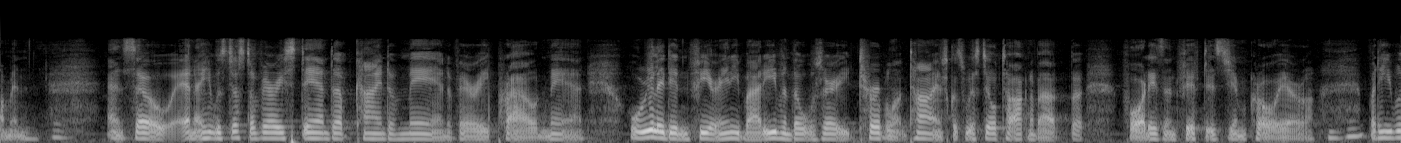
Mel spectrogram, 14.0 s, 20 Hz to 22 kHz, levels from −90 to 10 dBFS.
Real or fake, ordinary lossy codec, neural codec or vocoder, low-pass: real; AAC, 48 kbps; none; 7.2 kHz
